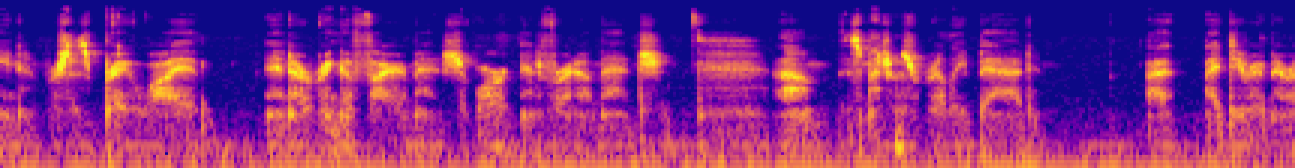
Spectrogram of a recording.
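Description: Whispered speech throughout, close to the microphone, over a faint steady low hum.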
